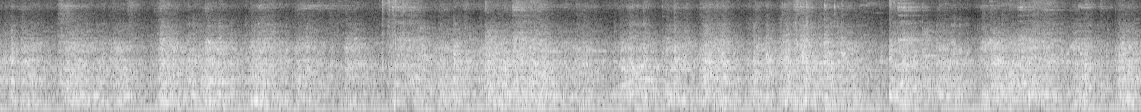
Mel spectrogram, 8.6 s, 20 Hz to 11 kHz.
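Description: Industrial workshop noise around a 25 kW induction forging machine running under load: a steady low electrical hum beneath a loud, uneven rattling din.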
